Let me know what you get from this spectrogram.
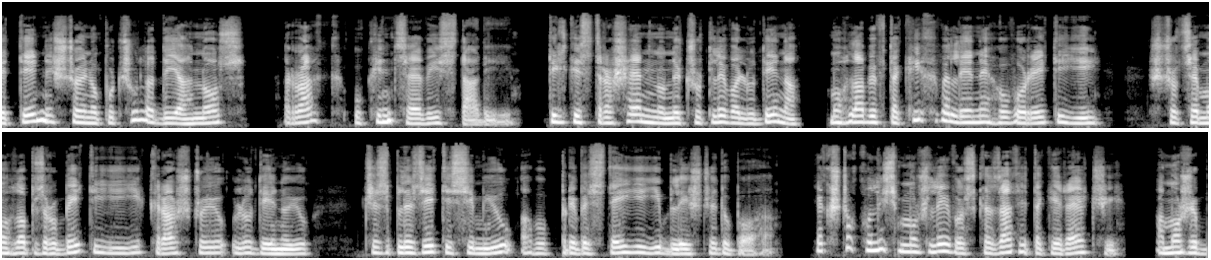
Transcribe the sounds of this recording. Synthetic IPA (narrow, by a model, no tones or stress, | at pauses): et̪ɪnɪʃt͡ʃɔjnɔpɔt͡ʃulˠɐd̪ʲiɐɦnɔz̥ | rɑkukʰʲint͡ssɛʋʲijst̪ɑ̰d̪ʲḭjḭ | t̪ʲilʲkɪst̪ɾɐʃɛnːɔnɛt͡ʃʊt̪lˠɪʋɐlʲʊd̪ɪnɐ | mɔɦlˠɑbɪwt̪ɐkʰixʋɪlˠɪnɪɦɔʋɔɾɪt̪ɪjij | ʃt͡ʃɔt̪sɛmɔɦlˠɔbzrɔbɪt̪ɪjijikɾɑʃt͡ʃɔjʊlʲʊd̪ɪnɔjʊ | t͡ʃɪzblˠɪʒɪt̪ɪsʲimjuɐbɔpɾɪʋest̪ɪjijiblˠɪʃt͡ʃɛd̪ɔbɔ̰ɦɐ̰ | jɐkʃt͡ʃɔkɔlˠɪsʲmɔʒlˠɪʋɔskɐzɑt̪ɪt̪ɐkɛɾɛt͡ʃɪ̰ | ɐmɔʒɛ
